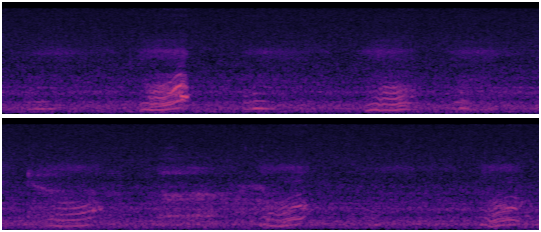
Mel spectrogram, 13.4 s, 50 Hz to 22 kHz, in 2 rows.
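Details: Sleeping infant makes repeated voiced, tonal snoring sounds about every two to three seconds, roughly 22 a minute, over a faint steady background hum; snoring.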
